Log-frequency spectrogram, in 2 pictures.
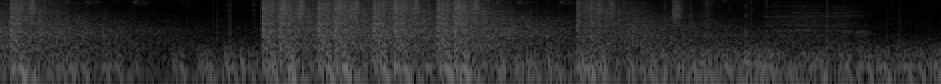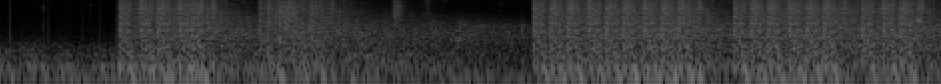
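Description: Rapid automatic gunfire in a Roblox shooter, dense bursts lasting a few seconds each with short gaps between, loud and close, with no talking.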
